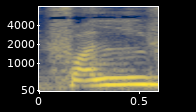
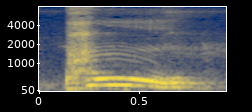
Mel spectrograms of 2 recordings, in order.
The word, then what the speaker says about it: फूल: நம்ம வழக்கமாக சொல்கிற ஃபல் ஃபூல் எல்லாம் தப்பு. பல் பூல் அதுதான் கரெக்டு. ரொம்ப நல்லா படித்தவங்களை கவனிச்சிங்கன்னா ஹிந்தியில் உள்ளவங்களே நல்லா படித்தவங்க கரெக்டாக சொல்லுவாங்க. பல்லாவோ பூல்லாவோ தான் சொல்லுவாங்க.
